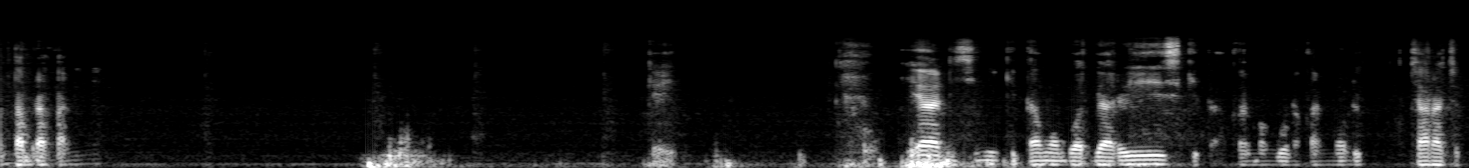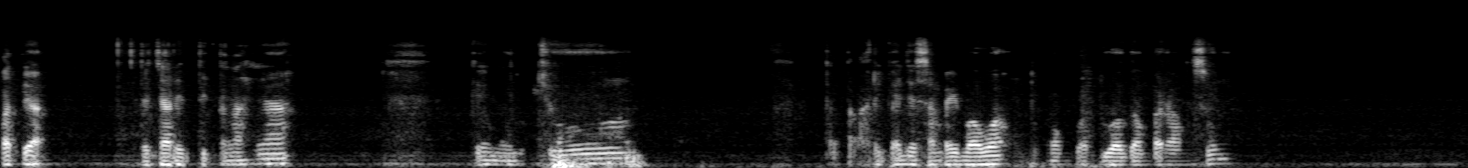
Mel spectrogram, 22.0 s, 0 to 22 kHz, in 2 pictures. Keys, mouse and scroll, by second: 8.2 click, 16.5 click, 21.7 click.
